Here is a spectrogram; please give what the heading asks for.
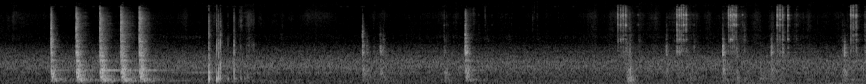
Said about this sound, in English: give this sway bar a tap with a hammer to knock the tape loose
